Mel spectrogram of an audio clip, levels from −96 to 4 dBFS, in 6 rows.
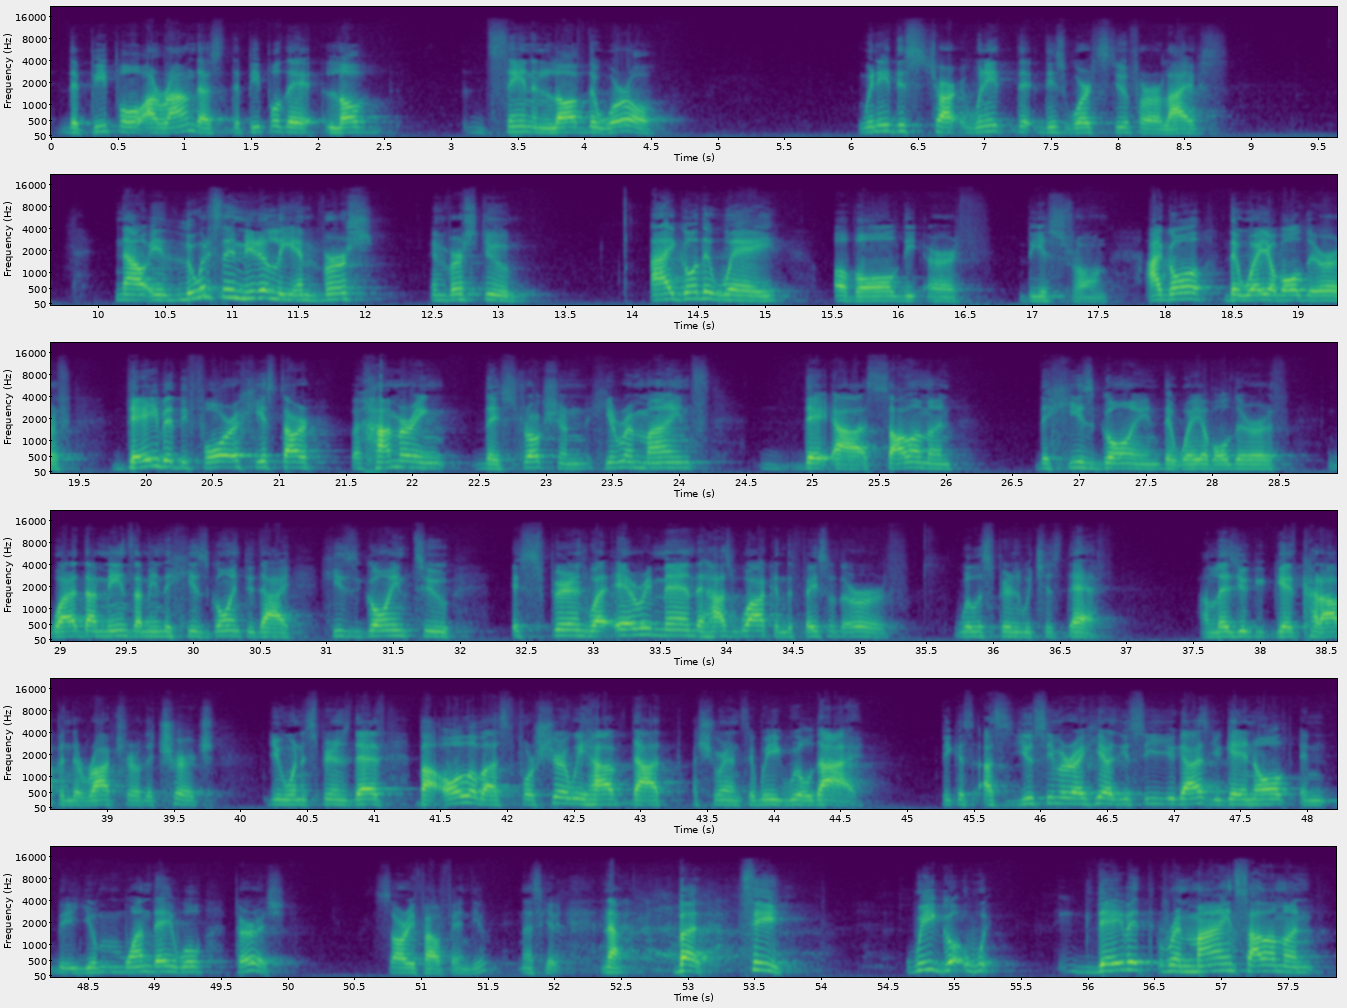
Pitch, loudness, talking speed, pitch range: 150 Hz, -22 LUFS, 180 wpm, 140-165 Hz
